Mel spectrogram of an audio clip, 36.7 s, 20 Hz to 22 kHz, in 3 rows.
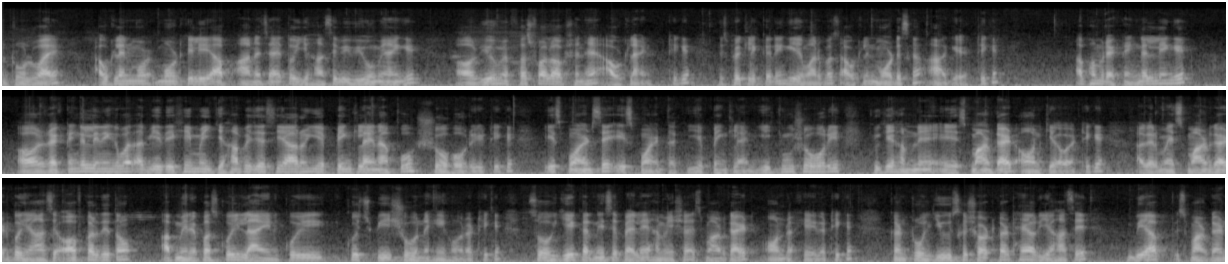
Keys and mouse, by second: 1.6 click, 3.8 click, 7.0 click, 11.0 click, 23.7 click, 31.1 click, 35.8 click.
